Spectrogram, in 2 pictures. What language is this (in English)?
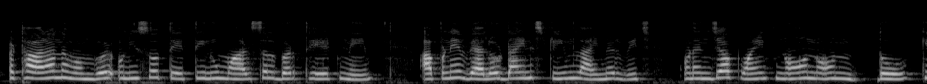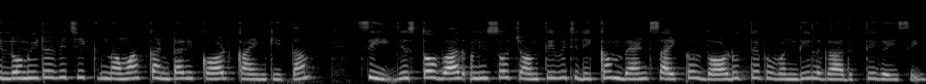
Punjabi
